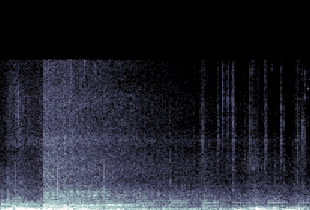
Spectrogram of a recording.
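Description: Wind buffeting the microphone at the start, dying away, then soft background music fading in about halfway through.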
